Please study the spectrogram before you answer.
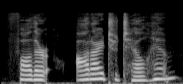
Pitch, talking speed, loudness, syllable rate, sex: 225 Hz, 195 wpm, -17 LUFS, 5.0 syllables/s, female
